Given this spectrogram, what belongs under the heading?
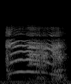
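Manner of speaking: small high-pitched squeal; high, thin mock scream. Teacher reacting to fifty thousand people, mock squeal. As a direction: squeal softly in mock alarm.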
